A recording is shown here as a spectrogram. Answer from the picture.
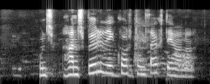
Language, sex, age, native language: Icelandic, male, 11, Icelandic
